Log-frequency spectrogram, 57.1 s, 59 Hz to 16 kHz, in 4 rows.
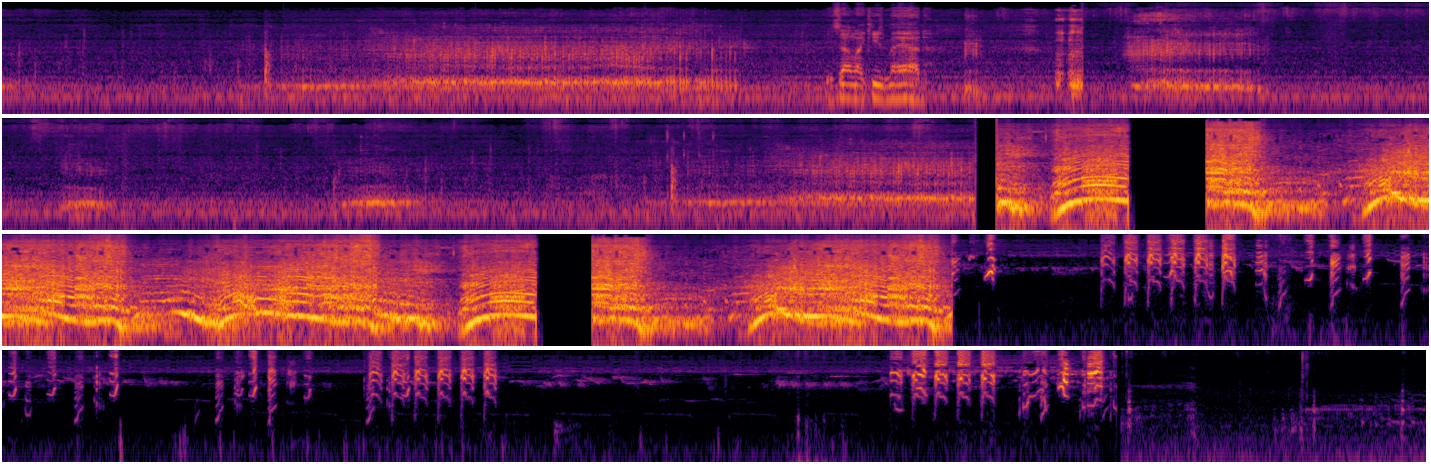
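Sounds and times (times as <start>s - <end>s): lions roaring: 2.8s - 7.7s, 10.6s - 12.9s, 14.7s - 15.7s, 17.5s - 18.8s, 21.1s - 25.6s, 26.4s - 33.9s, 34.5s - 38.1s.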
